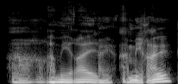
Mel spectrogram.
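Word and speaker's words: Armirail: Bruno Armelia, wie spricht man das aus? Kannst du es aussprechen? Ich kann es nicht. – Amiral.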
